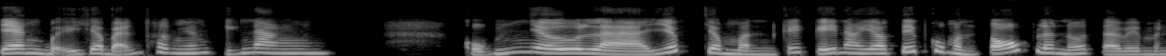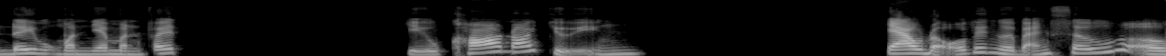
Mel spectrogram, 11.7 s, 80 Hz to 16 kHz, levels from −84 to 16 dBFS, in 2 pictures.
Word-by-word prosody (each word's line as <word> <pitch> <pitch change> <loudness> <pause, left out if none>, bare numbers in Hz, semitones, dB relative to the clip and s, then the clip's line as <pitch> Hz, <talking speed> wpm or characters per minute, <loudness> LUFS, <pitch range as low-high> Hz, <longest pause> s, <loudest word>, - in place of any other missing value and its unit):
trang 235 -2 +5
bị 170 - -3
cho 225 - +2
bản 220 - -1
thân 270 -3 -5
những 235 +3 -5
kỹ 190 -3 -14
năng 230 -3 -3 0.7
cũng 235 +8 -5
như 235 -4 +5
là 180 -7 +5
giúp 290 - 0
cho 250 - +2
mình 185 -5 -4
cái 265 +11 -5
kỹ 225 -4 0
năng 245 -2 -1
giao 230 0 +3
tiếp 300 +8 -2
của 325 - -2
mình 210 -8 -3
tốt 255 - +5
lên 250 -3 -1
nữa 210 +1 -3
tại 170 - +1
vì 175 +1 -5
mình 175 +1 -10
đi 215 +4 +1
một 200 -3 -9
mình 180 -1 -3
vậy 180 - -2
mình 175 -2 -5
phải 220 +3 0 1.2
chịu 165 -2 -6
khó 260 +6 +5
nói 315 +3 +1
chuyện 200 - -8 1.2
trao 220 +1 +8
đổi 195 -2 0
với 275 - -4
người 205 -5 -2
bản 210 - -3
xứ, 235 +5 -4
ừ. 180 - +2
225 Hz, 225 wpm, -23 LUFS, 185-250 Hz, 1.2 s, trao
